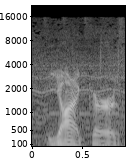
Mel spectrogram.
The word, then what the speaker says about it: Yannick Gers: Yannick Gers was just like caressing his guitar.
